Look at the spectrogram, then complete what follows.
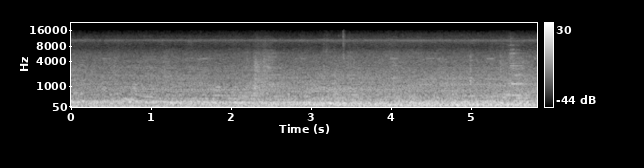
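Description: Steady low mechanical rumble with a faint, constant high-pitched whine and a few soft clicks.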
